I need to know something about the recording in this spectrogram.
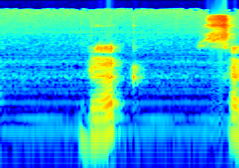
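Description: A steady low electrical hum under a voice recording, with one short spoken word about a second in.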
